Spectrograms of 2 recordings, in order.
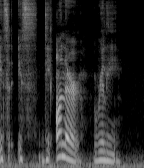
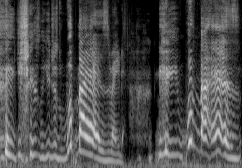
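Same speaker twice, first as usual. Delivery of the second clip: laughing; 5 semitones higher, 5 dB louder than usual. Real, not acted. Laughing at being humbled.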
